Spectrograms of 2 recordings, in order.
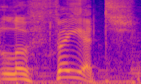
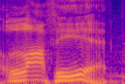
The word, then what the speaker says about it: LaFayette: jeffrey is in lafayette we pronounce it lafayette in alabama over here in georgia it is lafayette uh let's see regina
